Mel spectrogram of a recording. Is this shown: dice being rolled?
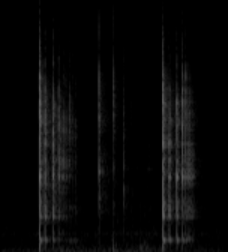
yes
